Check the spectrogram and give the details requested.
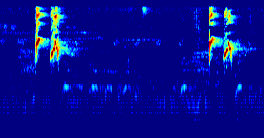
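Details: Red-whiskered bulbul in Thailand, song used to train young birds: a brisk pair of sharp, bright whistled notes, the second bending upward, given twice about two and a half seconds apart.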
